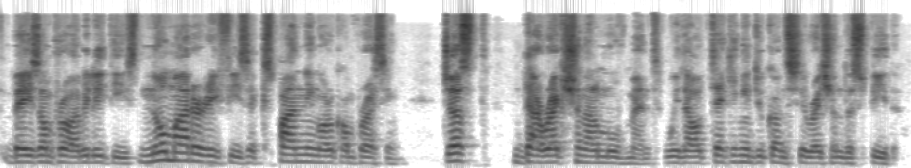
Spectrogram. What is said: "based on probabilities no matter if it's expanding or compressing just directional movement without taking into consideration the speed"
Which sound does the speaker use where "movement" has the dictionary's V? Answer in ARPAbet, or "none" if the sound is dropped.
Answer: V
